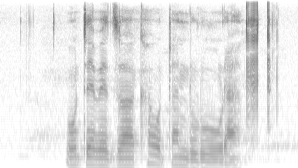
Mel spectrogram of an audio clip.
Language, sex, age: Venda, male, 25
